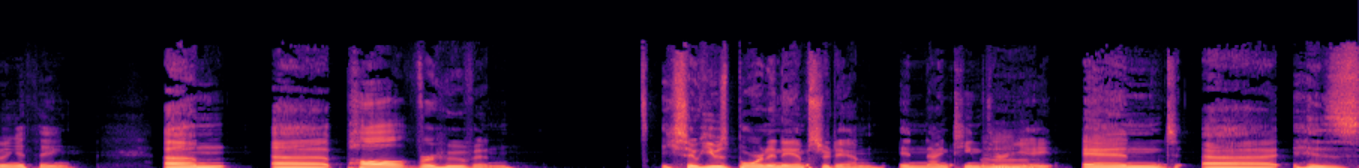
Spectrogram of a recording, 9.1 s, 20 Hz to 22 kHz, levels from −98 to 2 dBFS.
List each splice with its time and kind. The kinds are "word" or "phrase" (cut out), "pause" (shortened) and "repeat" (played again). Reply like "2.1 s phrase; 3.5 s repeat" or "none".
1.7 s pause; 7.1 s pause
